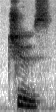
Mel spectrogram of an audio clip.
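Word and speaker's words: chuse: It's just choose, like the word choose we know, just written a different way.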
